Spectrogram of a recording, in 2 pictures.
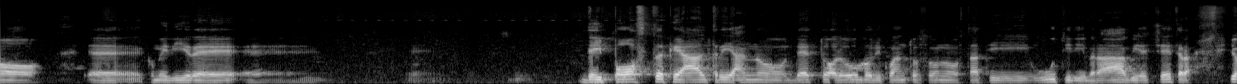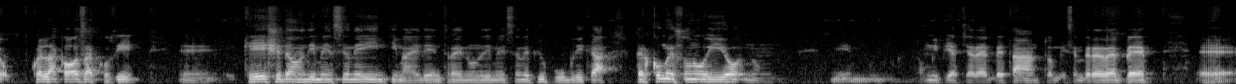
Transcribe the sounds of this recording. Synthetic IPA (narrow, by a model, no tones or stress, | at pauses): ɔ | komed̪iːɾe | d̪ejpɔst̪k̟ealt̪ɾianːod̪et̪ːoalːoːɾod̪ikwant̪osoːnost̪aːt̪iuːt̪ilibɾaːviet͡ʃːɛːt̪eɾaiːokwelːakɔːzakozi | k̟eɛʃːed̪aunad̪imensjoːneint̪imaed̪ent̪ɾainunad̪imensjoːnepjupːubːlikaperkoːmesoːnoiːonon | ḭː | omːipjat͡ʃeɾɛbːet̪ant̪omisembɾeɾɛbːe | ɛ̰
